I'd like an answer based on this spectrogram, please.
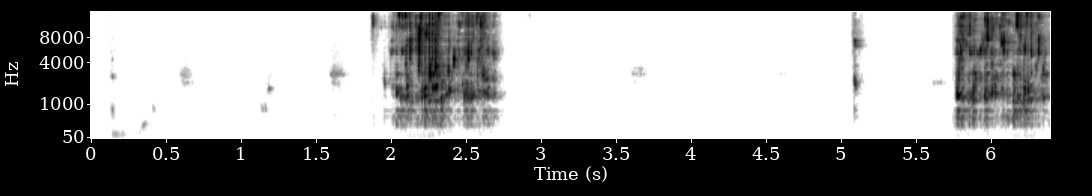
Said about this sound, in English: Just pouring in that vinegar.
